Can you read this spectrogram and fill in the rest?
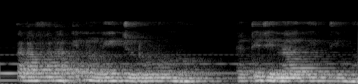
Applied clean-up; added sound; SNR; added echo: none; Musical instrument; 16 dB; reverberation time 1.1 s.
